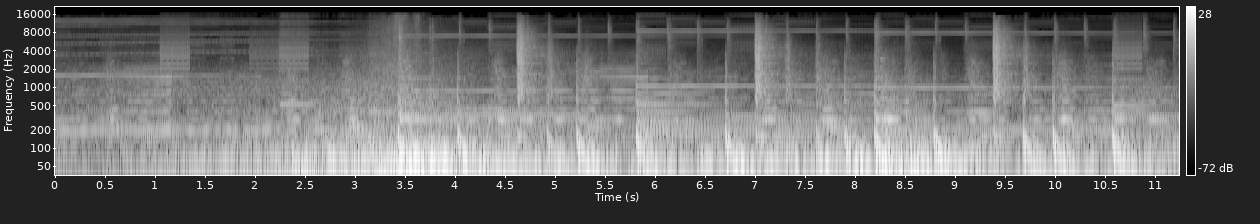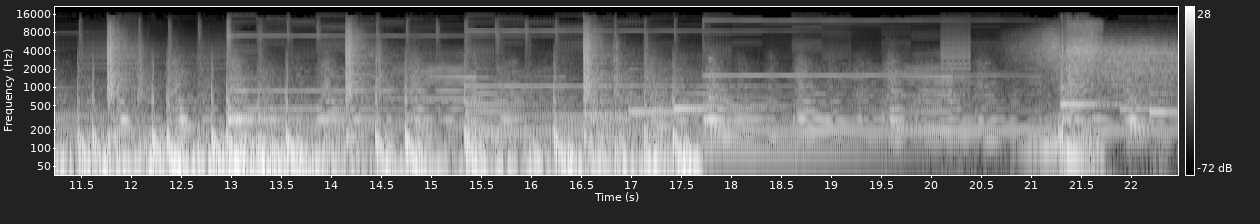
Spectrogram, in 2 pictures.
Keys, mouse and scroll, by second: 0.8 scroll down 7, 0.9 shift+middle click, 1.4 middle click, 1.8 KP_0, 1.9-2.5 scroll up 3, 2.2 shift+middle click, 2.9 shift+middle click, 3.4 scroll up 3, 3.5 scroll down 3, 4.0 shift+middle click, 11.3 click, 11.5 alt+a, 11.7 scroll down 1, 13.2 scroll up 1, 22.2 alt+a.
